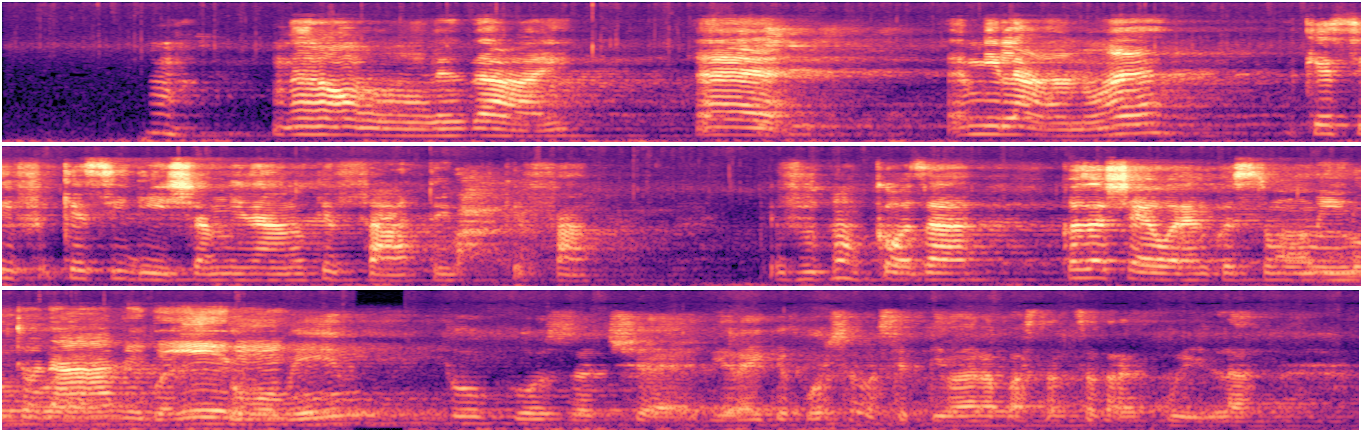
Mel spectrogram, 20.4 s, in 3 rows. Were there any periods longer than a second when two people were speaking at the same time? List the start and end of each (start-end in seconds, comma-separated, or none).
13.2-15.0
